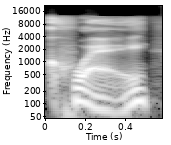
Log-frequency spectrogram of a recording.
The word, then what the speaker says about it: Quaye: That's pronounced Quay.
